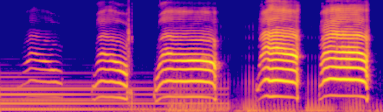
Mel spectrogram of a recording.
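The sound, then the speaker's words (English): A cat meows five times in a row, each cry longer and louder than the one before, with a drawn-out, insistent tone. It is clear, with no talking. “But first, we talk unwanted cats in Kawartha Lakes, and not just any kinds of cats, and not just finding any kind of adoptive home for them.”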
